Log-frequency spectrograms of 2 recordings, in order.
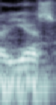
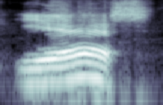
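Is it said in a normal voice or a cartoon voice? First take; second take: normal voice; cartoon voice. First: It is said in a plain, normal voice. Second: It is said as an impression of the Brain.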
